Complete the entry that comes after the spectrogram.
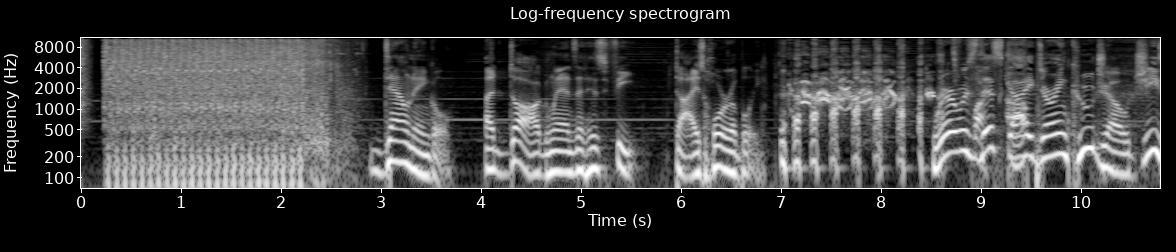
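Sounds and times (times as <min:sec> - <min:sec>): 
Uzi submachine gun burst: 0:00.0 - 0:02.8
speech: 0:02.9 - 0:10.7
laughter: 0:06.9 - 0:10.7.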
